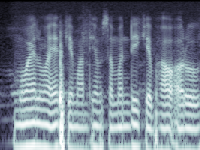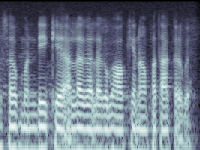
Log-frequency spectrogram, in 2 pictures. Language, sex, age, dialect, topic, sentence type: Maithili, male, 18-24, Angika, agriculture, question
